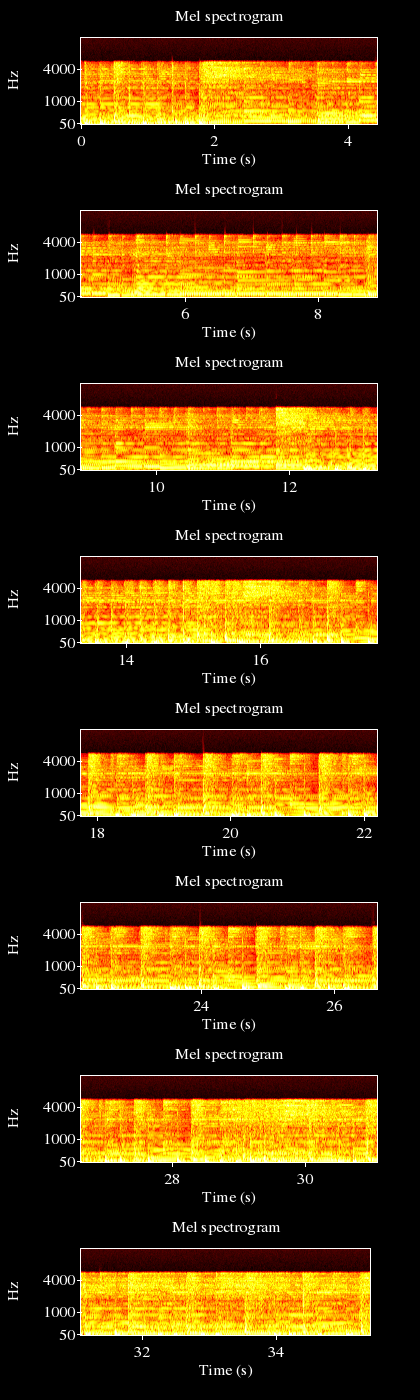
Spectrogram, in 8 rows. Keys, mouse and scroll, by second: 6.3 click, 7.6 click, 8.1 click, 9.5 click, 13.3 click, 13.4 click, 14.1 middle click, 14.9-15.4 scroll up 1, 15.4 click, 16.6 click, 20.4 click, 22.7 click, 29.4 click, 30.5 click, 32.3 click, 32.3 click, 33.1 middle click, 34.3 middle click.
